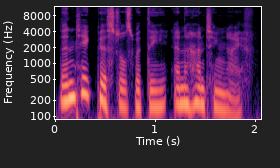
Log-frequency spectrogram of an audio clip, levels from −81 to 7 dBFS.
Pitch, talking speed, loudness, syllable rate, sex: 165 Hz, 260 wpm, -19 LUFS, 6.2 syllables/s, female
